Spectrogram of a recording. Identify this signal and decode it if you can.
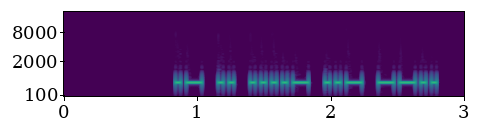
Morse code, heard as a keyed tone, about 30 wpm, 700 Hz. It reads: AI4UZ
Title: USA Call Signs - 5 Characters - Repeated 3x - 30wpm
